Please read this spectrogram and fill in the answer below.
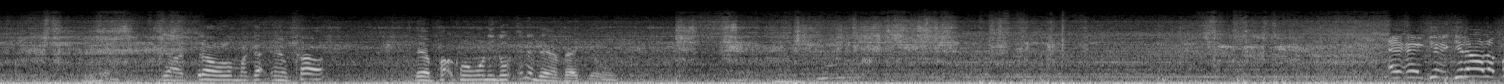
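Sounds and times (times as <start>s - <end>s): vacuum humming: 0.0s - 15.0s
hissing suction: 0.2s - 2.2s, 6.1s - 11.0s.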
